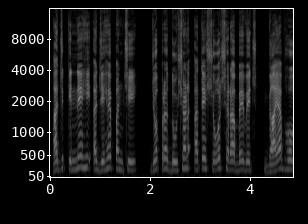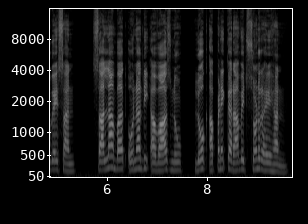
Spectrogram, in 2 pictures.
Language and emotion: Punjabi, neutral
